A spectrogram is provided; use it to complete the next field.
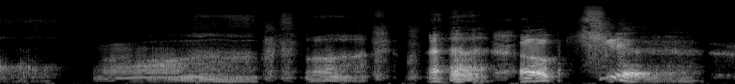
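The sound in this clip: A voice imitates a dragon snoring loudly with a rasping, wood-sawing quality: a long drawn, groaning snore followed by a string of shorter grunting snorts, some swelling into harsh, loud bursts.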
